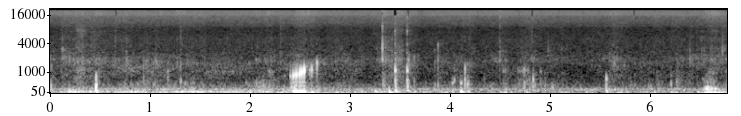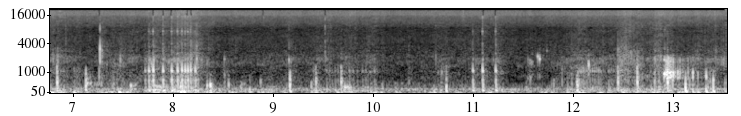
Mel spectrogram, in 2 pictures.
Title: Loud digestion stomach growling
